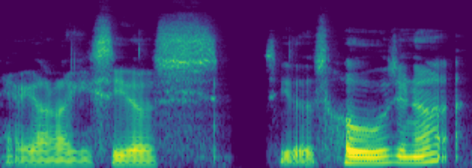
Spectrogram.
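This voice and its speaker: A man's voice: fairly low pitch, moderate pace, vocal fry, darkish tone, dry recording, clean studio sound. A man live streaming casually as he works with his hands, muttering and meandering as he thinks aloud through each step for viewers. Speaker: live streamer doing a DIY build. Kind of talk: casual chat while working, thinking aloud.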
